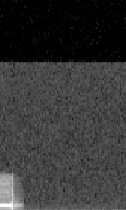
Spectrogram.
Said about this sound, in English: Please record your message. Record after the tone. Hit any key when you're done.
